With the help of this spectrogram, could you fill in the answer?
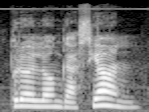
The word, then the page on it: prolongacion: Spanish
